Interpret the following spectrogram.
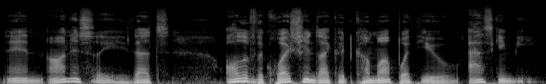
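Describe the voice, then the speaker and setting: Close to the microphone, a male voice actor addresses the listener directly, hushed, teasing and deliberate, like an intimate audio roleplay. His voice is low, and there's no echo.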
